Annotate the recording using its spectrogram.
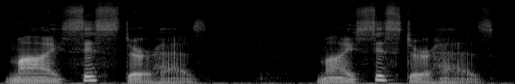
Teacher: The pitch of the voice goes up for sister has.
